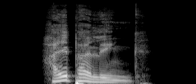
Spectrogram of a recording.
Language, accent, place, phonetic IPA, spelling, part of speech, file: German, Germany, Berlin, [ˈhaɪ̯pɐˌlɪŋk], Hyperlink, noun, De-Hyperlink.ogg
- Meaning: hyperlink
